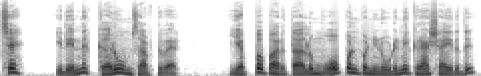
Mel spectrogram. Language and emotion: Tamil, disgusted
